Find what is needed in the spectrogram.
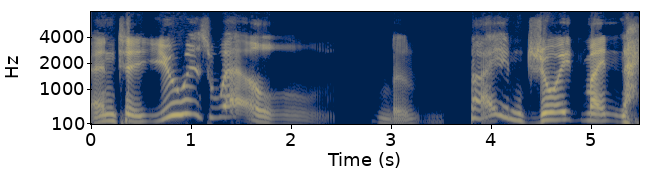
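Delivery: mock drunk slurring, very slow and high-pitched. Retelling someone's slurred reply to a message: imitating drunk slurring. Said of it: "he's slurring as he's responding".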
